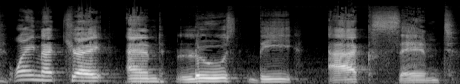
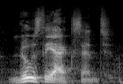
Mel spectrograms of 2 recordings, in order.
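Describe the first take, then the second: First: Louder, higher, slowly drawn-out fake Canadian accent; mock Canadian accent. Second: Said in the usual way. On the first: Ranting podcaster telling amateurs off, in exaggerated Canadian accent. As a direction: stretch it out in a caricatured Canadian accent. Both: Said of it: "you talk like this".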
